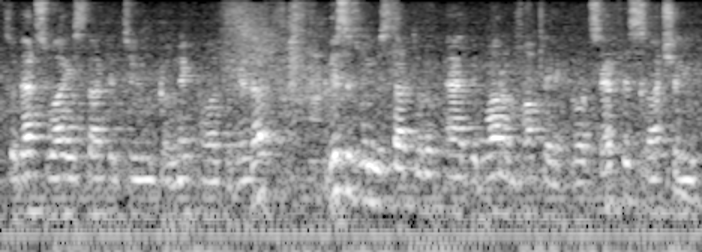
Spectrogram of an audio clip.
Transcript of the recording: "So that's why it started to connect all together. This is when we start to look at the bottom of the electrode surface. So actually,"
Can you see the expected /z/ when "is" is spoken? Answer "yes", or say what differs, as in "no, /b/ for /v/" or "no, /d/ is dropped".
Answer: yes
